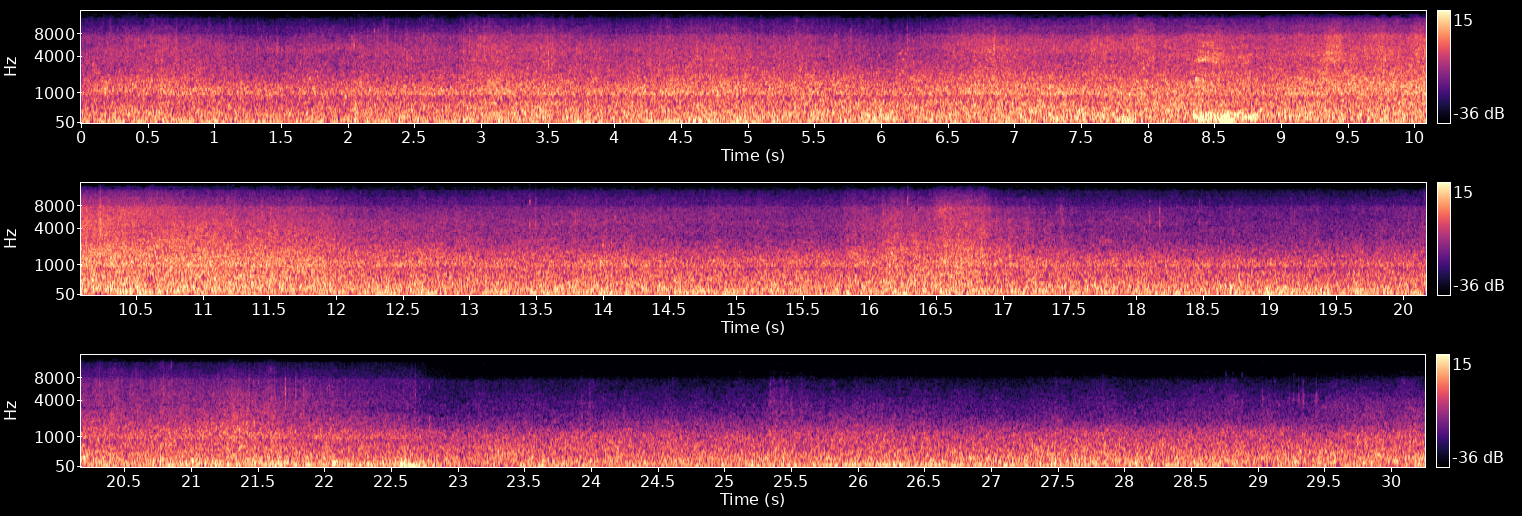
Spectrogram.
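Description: Ocean surf breaking and washing close around a wading angler, a steady loud rush of water, with a brief louder surge about eight seconds in.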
